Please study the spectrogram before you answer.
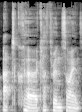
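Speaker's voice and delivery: normal talking voice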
